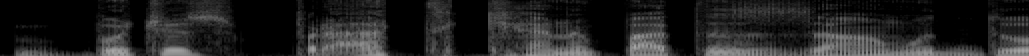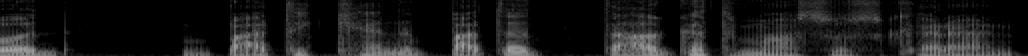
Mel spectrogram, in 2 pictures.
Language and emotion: Kashmiri, happy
